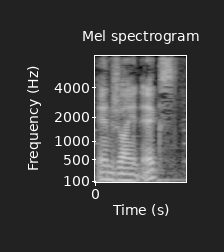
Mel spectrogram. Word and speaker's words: nginx: apache un gain ni ganks prononcer engine ex applications récentes de serveurs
